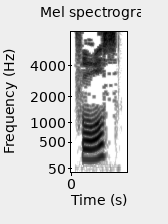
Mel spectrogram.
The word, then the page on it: fools: British English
